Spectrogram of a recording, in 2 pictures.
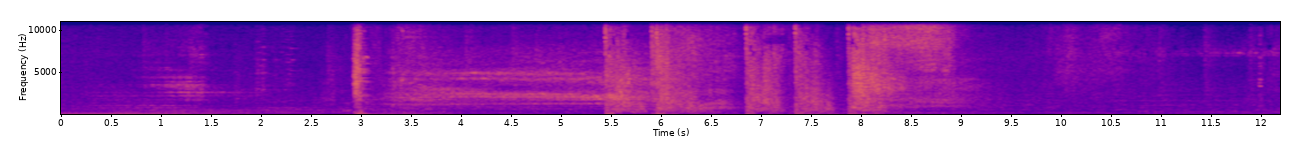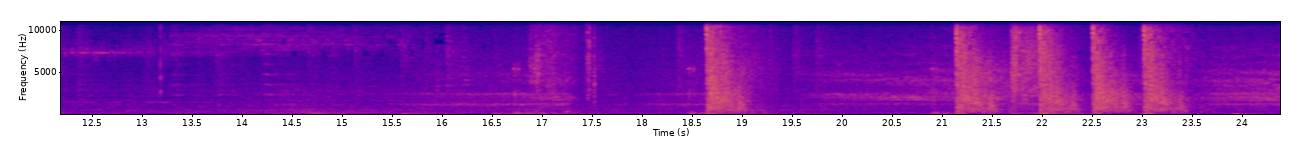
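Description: Bursts of gunfire in a firefight from the video game Alan Wake, several loud clusters of shots and impacts spread across the clip over a continuous background rumble, with no talking.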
